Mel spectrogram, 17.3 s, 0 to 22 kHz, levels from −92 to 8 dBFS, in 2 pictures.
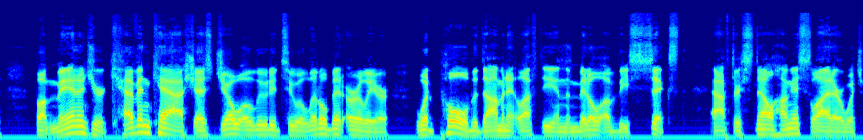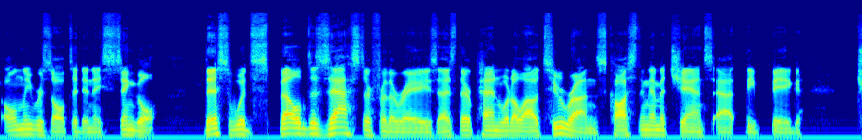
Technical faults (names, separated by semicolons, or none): mains hum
